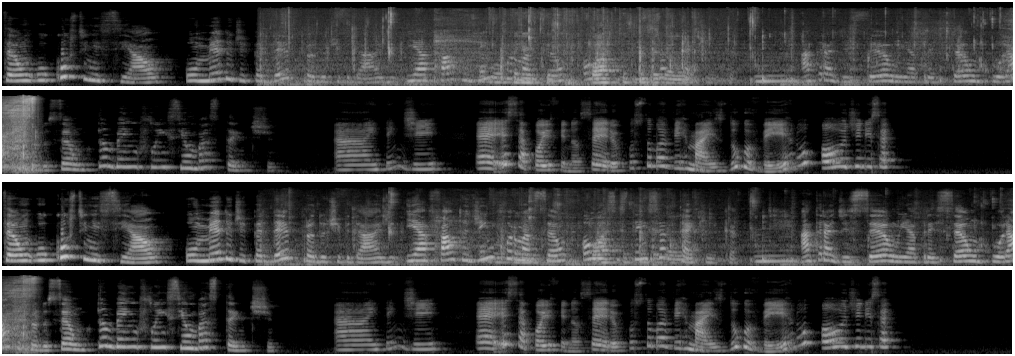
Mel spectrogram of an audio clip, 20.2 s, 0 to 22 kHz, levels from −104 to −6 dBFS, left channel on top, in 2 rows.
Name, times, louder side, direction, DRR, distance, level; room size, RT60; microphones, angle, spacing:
voice 1, 0.0-7.4 8.0-12.8, right 5 dB, 70° right, 0.3 m, -44 dB
sound 1, 2.5-10.5, left 8 dB, 75° left, 0.4 m, -46 dB
voice 2, 7.5-8.0 13.4-14.4 14.8-19.0, left 1 dB, 5° left, 0.5 m, -48 dB
3.8 x 2.1 x 3.6 m
head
